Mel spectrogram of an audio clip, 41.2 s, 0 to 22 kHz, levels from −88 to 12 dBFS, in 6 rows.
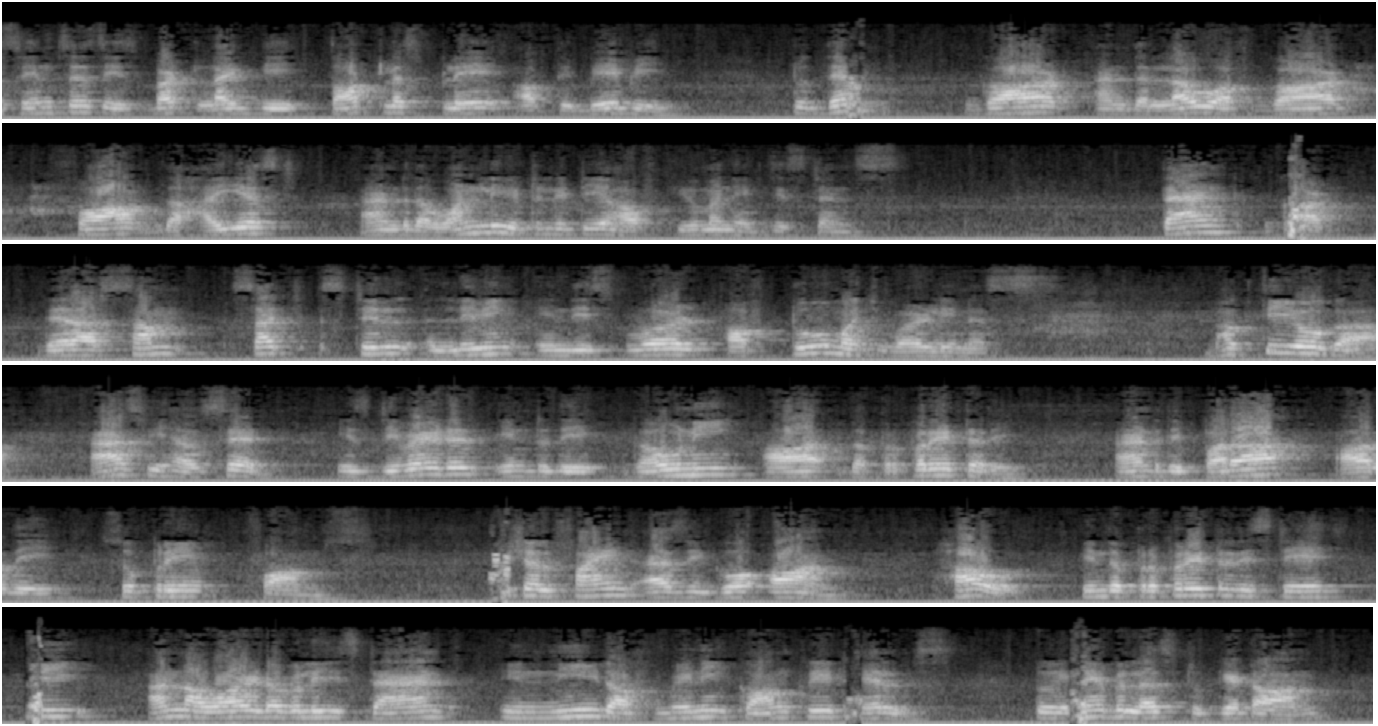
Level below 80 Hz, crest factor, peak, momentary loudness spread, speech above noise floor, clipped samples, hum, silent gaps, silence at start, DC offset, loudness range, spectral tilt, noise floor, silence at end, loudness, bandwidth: -40 dBFS; 14 dB; 0 dBFS; 14 LU; 27 dB; under 0.1%; none; none; 0 s; 4%; 5 LU; -6 dB/octave; -41 dBFS; 0.2 s; -14 LUFS; 11.5 kHz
